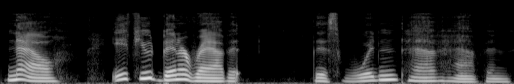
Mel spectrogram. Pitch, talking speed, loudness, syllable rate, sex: 170 Hz, 115 wpm, -18 LUFS, 3.4 syllables/s, female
